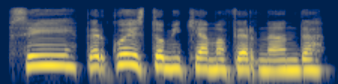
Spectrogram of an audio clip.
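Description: A woman's voice: mid-range voice, measured pace, warm tone, dry recording, lightly acted. Woman voicing a gossipy shopkeeper lady, chatty, knowing, dry close sound. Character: gossipy middle-aged female newsagent.

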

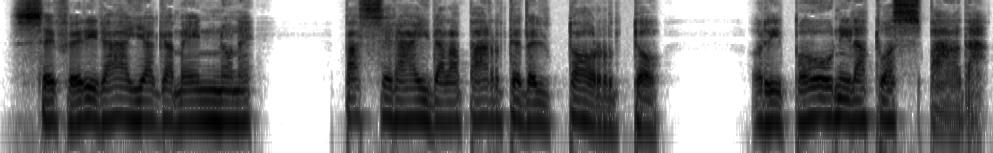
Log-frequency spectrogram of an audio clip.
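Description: A man voicing a hushed, protective goddess. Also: on the low side, slow, no echo, clean studio sound. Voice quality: whispered, hushed. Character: protective ancient female goddess.

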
